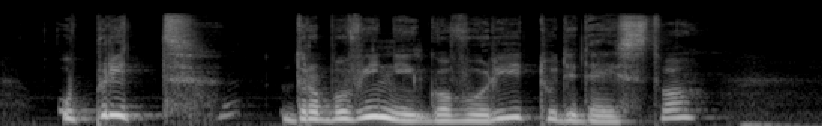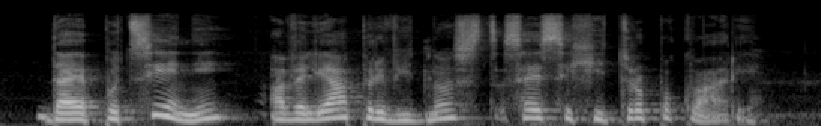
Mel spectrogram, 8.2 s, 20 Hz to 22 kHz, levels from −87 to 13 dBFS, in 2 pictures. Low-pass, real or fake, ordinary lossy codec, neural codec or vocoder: 14.4 kHz; real; none; none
